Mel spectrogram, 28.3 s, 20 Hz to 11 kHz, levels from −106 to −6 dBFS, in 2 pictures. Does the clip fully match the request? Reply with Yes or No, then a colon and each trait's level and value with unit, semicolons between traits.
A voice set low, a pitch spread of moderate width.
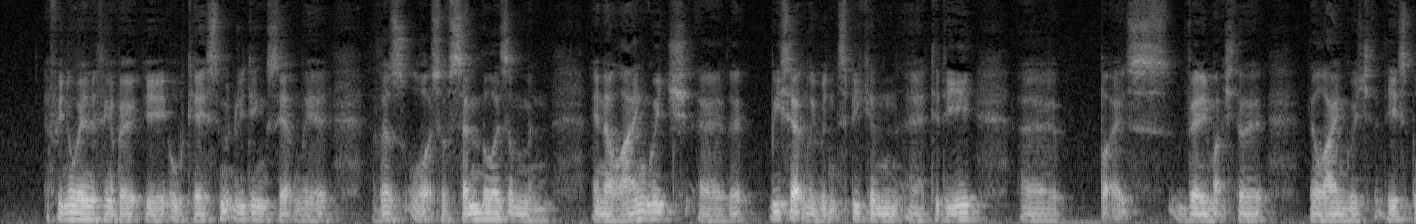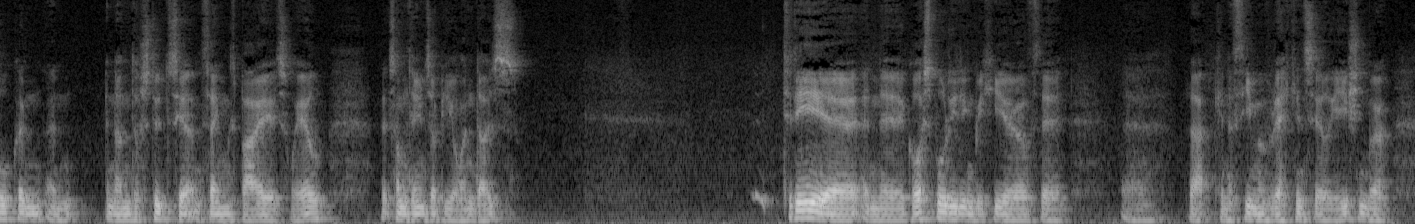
No: very low, 90 Hz; narrow, 2.3 semitones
